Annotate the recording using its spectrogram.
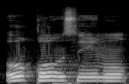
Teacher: فلا اقسم، قاف حروف قلقلہ میں سے ہے جو 5 لیٹرز ہیں، قاف طا با جیم دال، جب بھی یہ ساکن آتے ہیں تو ڈبل ساؤنڈ آئے گا، اوقو، اقسم، قاف کو موٹا کر کے ڈبل ساؤنڈ آئے گا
